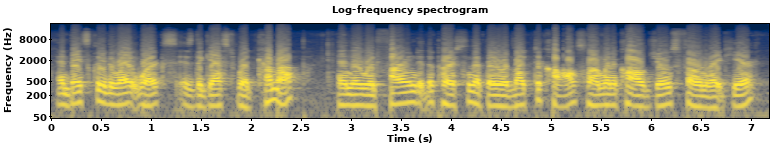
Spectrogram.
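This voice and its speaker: A man's voice: fairly low pitch, steady tone, brisk, darkish tone, poor audio. A man demonstrating a product, explaining it step by step in an instructional way.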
